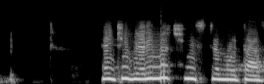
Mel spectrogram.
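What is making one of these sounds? A young woman speaks loudly and clearly through a microphone.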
